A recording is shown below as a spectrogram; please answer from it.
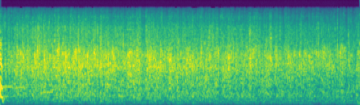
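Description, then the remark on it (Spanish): An audience applauds steadily as applause offered to the Father, a dense wash of many hands clapping at once that holds at an even, moderately loud level throughout without a break. “Si ese es el aplauso a tu padre.”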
